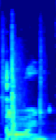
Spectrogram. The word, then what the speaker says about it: pagne: Lots of these beautiful dresses and outfits that are made of pine. Which is like, not the tree pine, not that, but it's spelled P-A-G-N-E.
